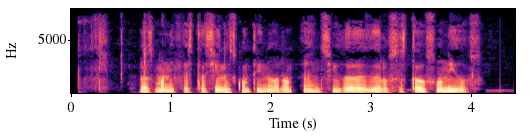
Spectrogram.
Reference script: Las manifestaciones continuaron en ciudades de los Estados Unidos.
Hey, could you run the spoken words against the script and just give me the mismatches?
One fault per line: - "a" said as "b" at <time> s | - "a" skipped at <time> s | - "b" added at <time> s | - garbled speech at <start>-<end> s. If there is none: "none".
none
